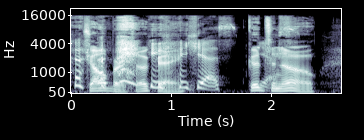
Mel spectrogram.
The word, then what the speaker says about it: Pierre Jalbert: jber I mean I I want to give it the you know the full French pronunciation because of the name but he actually calls it jalbert jalbert okay yes good to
